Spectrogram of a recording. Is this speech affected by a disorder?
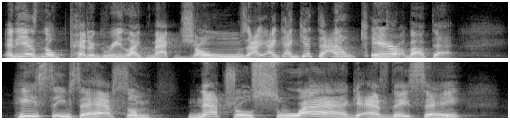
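No.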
